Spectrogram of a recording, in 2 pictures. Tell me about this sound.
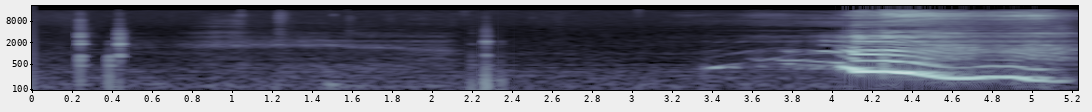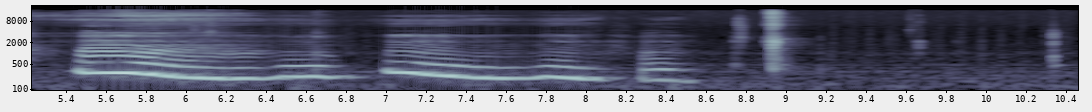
voice of a female yawning
vocal, yawning, female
